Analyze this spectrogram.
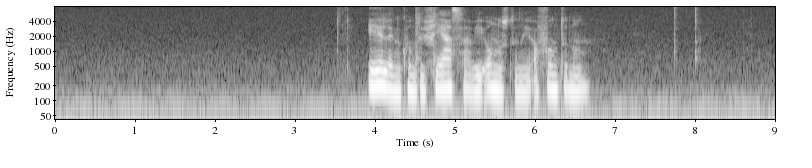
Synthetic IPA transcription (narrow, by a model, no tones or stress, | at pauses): eːlənkʰʊnd̪ʉfjæːsɑ̰ʋiːʔʊnəst̪ʰʉnḭʔɑ̰fʊnt̪ənʊn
